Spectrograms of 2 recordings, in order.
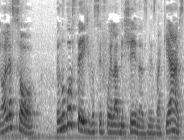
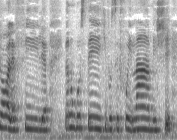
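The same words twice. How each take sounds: First: A mildly reproachful version of the scolding; reproachful demo. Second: Softer, gentle version of the same reproach. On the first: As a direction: show the disapproving way to say it. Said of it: "Se eu chegasse falando assim". (versão levemente reprovadora) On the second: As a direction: say it kindly, quieter. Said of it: "mesmo que eu falasse gentilmente". (falando com gentileza, mais baixo) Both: Shown as a demonstration.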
